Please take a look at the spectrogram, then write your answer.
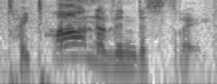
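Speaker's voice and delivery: loud, high burst of alarm; startled exclamation. Real, not acted. Player reacting to the opponent's threatening new card, startled exclamation.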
